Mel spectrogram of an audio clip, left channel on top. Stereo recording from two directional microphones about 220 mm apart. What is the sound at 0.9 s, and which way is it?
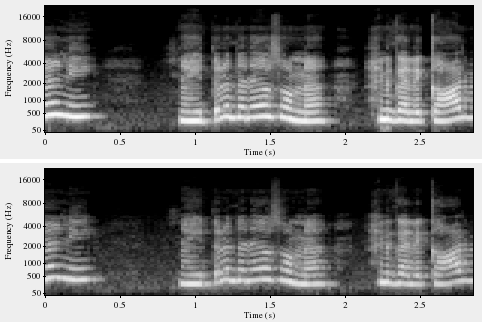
A woman's voice, 35° left (ahead or behind).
